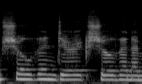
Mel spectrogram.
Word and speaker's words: Chauvin: construed as Derek Chauvin, I believe he pronounces his name Chauvin, Derek Chauvin, I'm not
